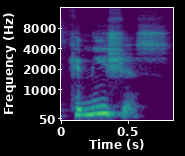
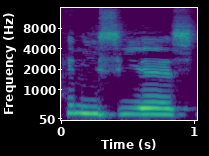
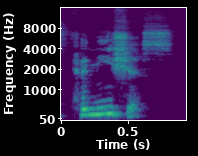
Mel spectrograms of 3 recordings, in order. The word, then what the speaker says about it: Canisius: It's Canisius, not Canisius. It's Canisius. Canisius. You ever hear anybody call it Canisius, automatically discount what they know about that team because they don't know shit if you can't say it right.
